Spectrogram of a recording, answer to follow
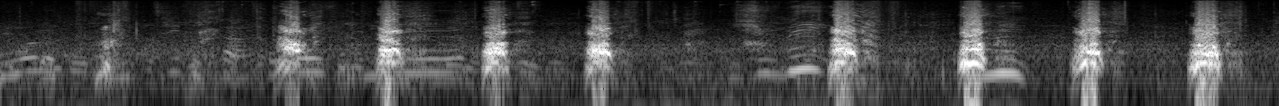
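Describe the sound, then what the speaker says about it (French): Dog barking in a domestic setting, about nine sharp barks in an irregular series, close and loud, with faint whimpering and a voice in between. "Tu arrêtes d'aboyer."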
